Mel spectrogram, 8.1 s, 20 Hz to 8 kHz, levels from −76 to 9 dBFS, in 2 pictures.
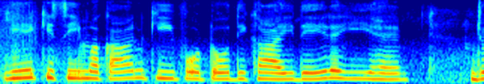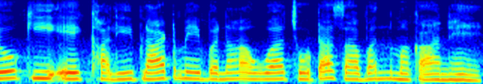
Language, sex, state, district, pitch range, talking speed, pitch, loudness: Hindi, male, Rajasthan, Jaipur, 215-240 Hz, 165 wpm, 220 Hz, -14 LUFS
